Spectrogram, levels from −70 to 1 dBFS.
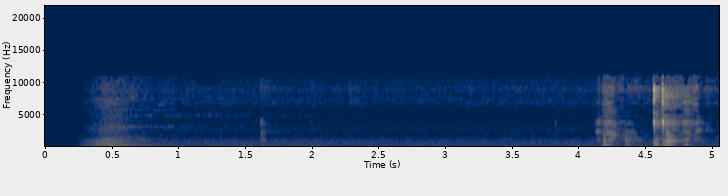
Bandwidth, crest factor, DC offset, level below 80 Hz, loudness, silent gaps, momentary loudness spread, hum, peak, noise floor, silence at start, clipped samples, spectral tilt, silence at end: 12 kHz; 36 dB; under 0.1%; -68 dBFS; -30 LUFS; none; 27 LU; none; -2 dBFS; -55 dBFS; 0.3 s; under 0.1%; 0 dB/octave; 0 s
